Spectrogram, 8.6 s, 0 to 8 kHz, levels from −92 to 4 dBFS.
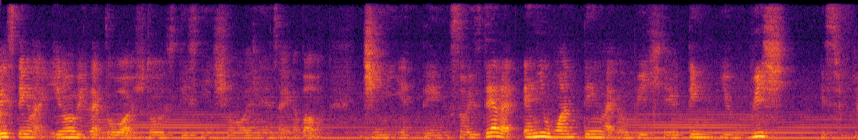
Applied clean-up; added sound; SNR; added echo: none; Wind instrument, woodwind instrument; 12 dB; none.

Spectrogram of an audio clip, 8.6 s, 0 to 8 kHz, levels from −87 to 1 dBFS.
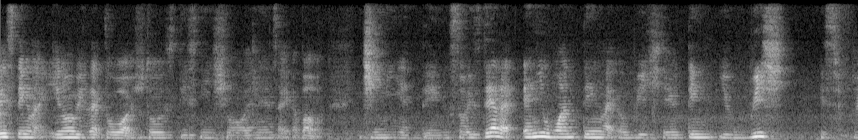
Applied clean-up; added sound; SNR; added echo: none; none; none; none.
